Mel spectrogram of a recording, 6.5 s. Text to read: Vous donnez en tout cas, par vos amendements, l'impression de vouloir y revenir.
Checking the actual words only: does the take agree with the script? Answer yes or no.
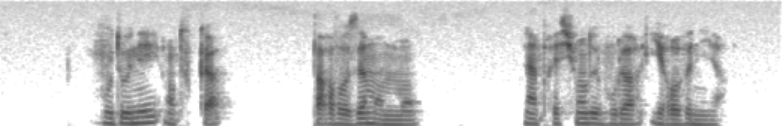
yes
